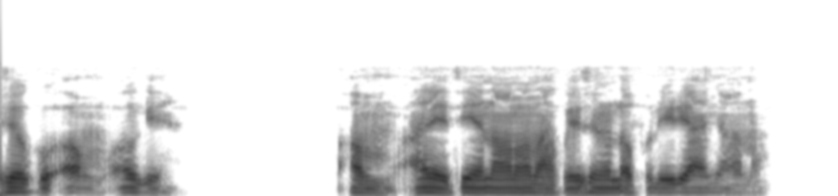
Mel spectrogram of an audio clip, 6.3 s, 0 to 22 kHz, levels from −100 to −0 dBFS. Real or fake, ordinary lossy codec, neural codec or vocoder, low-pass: fake; none; vocoder, 44.1 kHz, 80 mel bands, Vocos; 5.4 kHz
